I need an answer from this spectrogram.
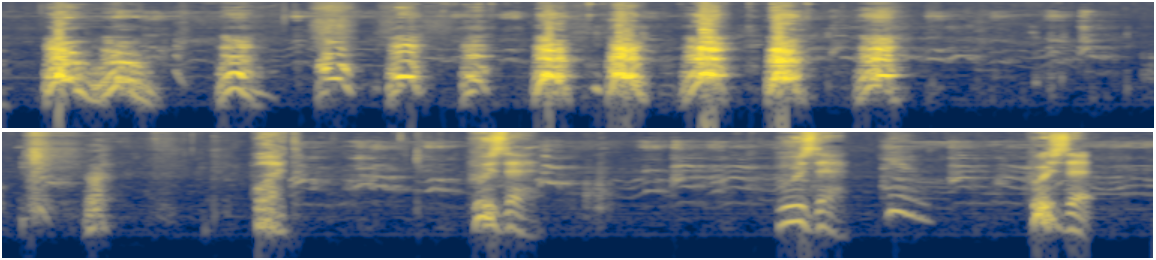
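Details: Basset Hound, a pet male, barking in a rapid run of about a dozen short harmonic yelps, then quieter scattered barks and a few drawn-out howling notes, with a person calling out excitedly in between.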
